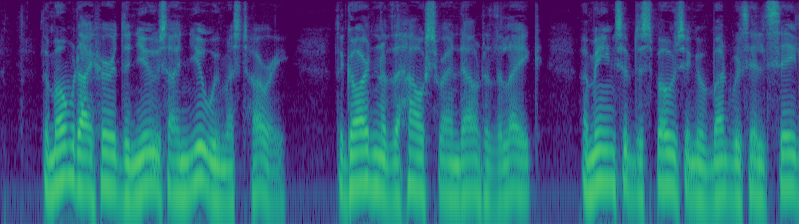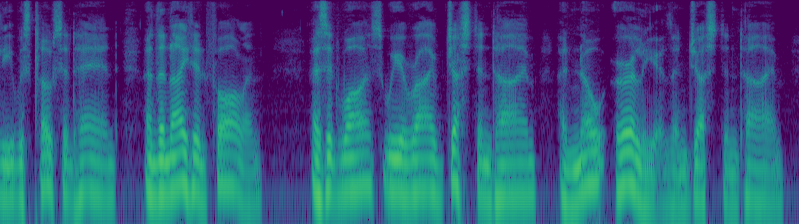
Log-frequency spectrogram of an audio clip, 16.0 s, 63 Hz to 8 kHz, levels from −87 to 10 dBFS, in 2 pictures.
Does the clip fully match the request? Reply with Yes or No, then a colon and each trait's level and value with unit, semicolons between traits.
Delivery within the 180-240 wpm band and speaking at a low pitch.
Yes: average, 195 wpm; low, 120 Hz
